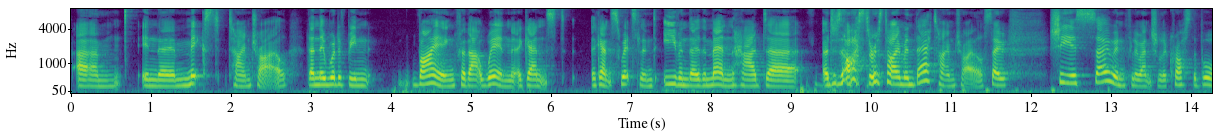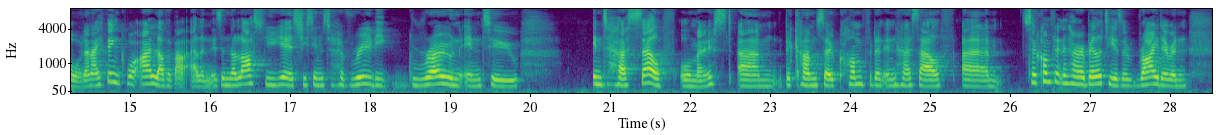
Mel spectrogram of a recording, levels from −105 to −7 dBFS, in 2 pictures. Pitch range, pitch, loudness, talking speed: 180-220 Hz, 195 Hz, -24 LUFS, 165 wpm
